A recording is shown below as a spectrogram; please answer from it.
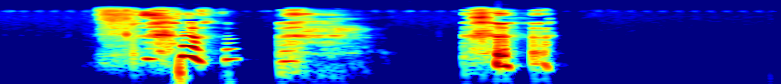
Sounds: Laughter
